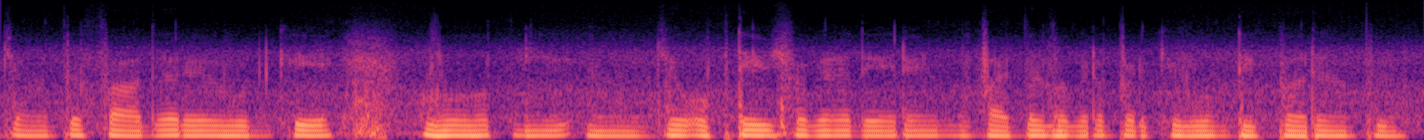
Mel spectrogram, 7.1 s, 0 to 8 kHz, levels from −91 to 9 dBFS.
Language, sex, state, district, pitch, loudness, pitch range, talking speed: Hindi, male, Uttar Pradesh, Jyotiba Phule Nagar, 105 Hz, -16 LUFS, 105-110 Hz, 220 wpm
